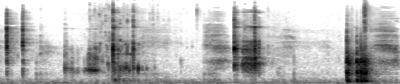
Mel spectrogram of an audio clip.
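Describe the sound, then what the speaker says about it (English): Vodka pours briefly into a glass with ice, giving light splashes and a few clinks of ice against glass, close up, with quiet pauses between. "So we're just gonna pour that in here."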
